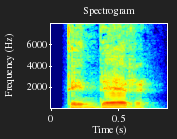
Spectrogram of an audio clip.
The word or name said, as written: Tender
